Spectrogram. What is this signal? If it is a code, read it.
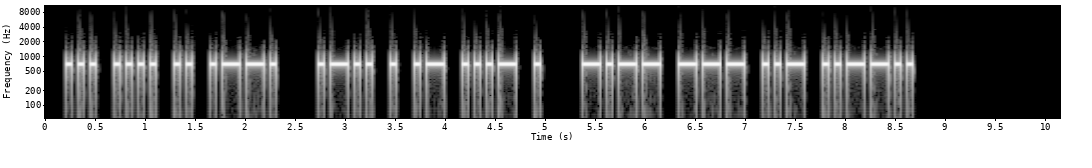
Morse code, heard as a keyed tone, about 20 wpm, 700 Hz. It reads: SHIP LEAVE YOU?
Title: Sentences from Top 1000 Words - Review Part 2 - 20wpm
